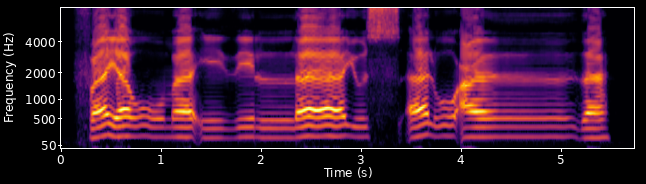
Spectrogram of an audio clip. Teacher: Nun mati bertemu dengan zal yang mana zal termasuk huruf ikhfa, maka suara nunnya samarkan ke makhraj huruf zal. Maka azza sembari ditahan suara dengungannya sepanjang 2 harokat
